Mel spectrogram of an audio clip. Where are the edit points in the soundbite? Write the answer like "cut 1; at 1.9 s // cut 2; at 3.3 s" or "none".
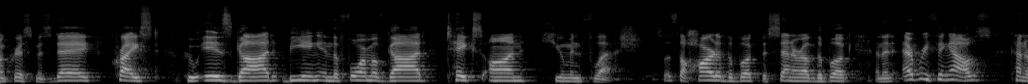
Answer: cut 1; at 6.5 s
